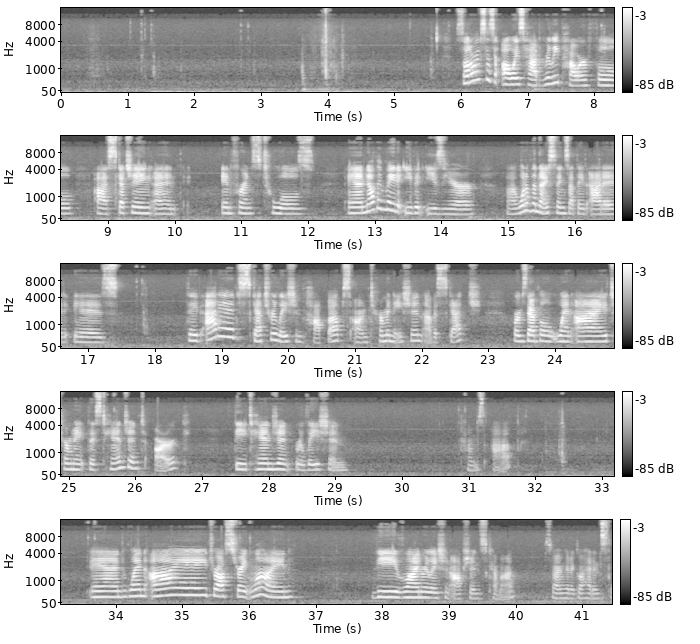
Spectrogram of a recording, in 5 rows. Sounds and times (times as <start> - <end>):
Speech: 6.0 - 17.5, 18.5 - 26.8, 27.5 - 29.2, 30.9 - 31.8, 33.6 - 36.7, 37.9 - 41.4.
